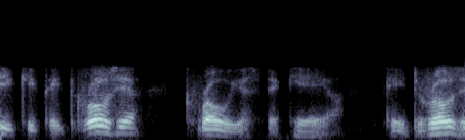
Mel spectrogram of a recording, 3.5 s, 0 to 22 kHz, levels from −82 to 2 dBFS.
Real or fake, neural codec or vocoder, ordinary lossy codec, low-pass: fake; codec, 16 kHz in and 24 kHz out, 0.4 kbps, LongCat-Audio-Codec, fine tuned four codebook decoder; Opus, 16 kbps; 3.6 kHz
